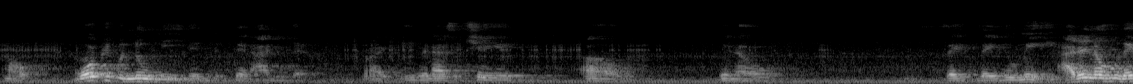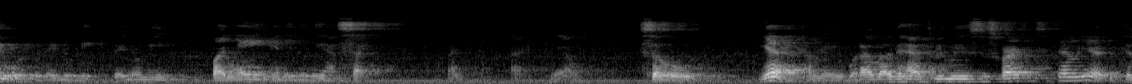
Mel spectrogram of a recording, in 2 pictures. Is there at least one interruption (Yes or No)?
No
